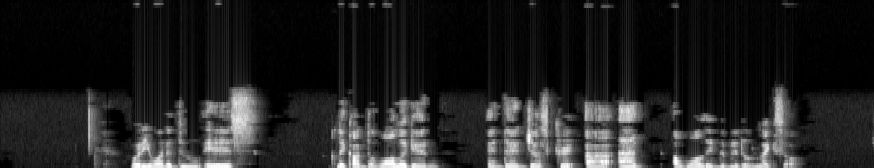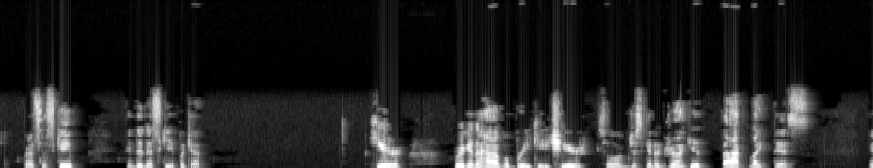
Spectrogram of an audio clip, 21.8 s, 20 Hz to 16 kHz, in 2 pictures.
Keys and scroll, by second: 10.2 Escape, 10.6 Escape.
